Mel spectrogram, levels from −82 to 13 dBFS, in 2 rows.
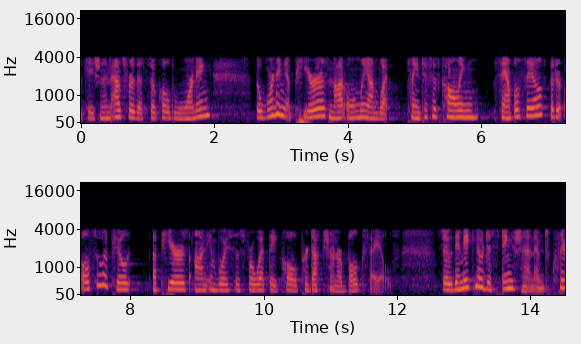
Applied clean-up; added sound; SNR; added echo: none; none; none; none.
